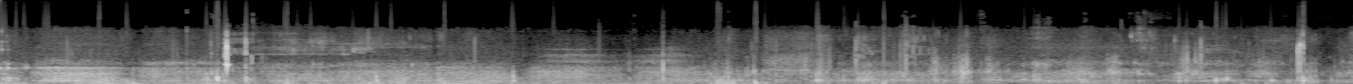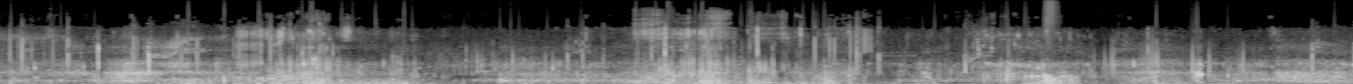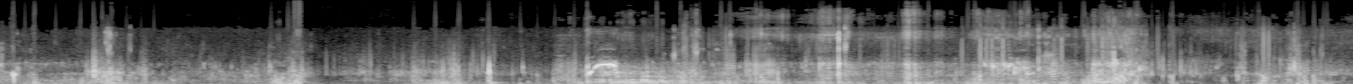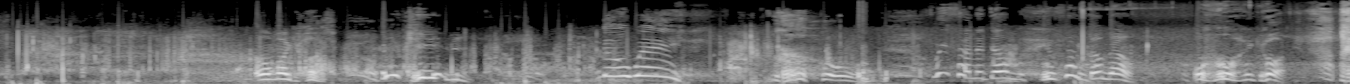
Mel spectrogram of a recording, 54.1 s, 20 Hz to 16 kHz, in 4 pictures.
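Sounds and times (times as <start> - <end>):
underwater rumble and sloshing: 0.0 - 54.0
stones knocking underwater: 31.3 - 42.3.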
